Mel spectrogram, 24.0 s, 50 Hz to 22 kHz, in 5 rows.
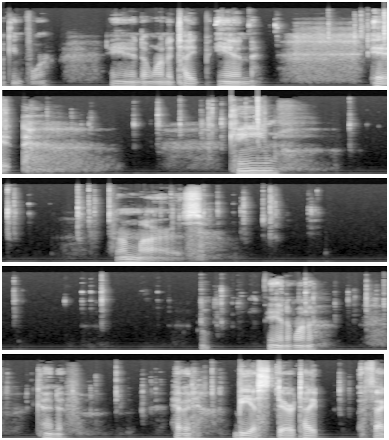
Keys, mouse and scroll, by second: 3.1 click, 4.2-5.8 typing, 6.7 Return, 7.1-8.4 typing, 9.7 Return, 10.7-14.6 typing, 12.2 Return, 15.6 Return, 17.1 BackSpace, 18.1 Up, 19.0 space, 20.1 Down, 20.7 Up, 21.0 Left, 21.4 space, 23.5 Down, 23.8 Left.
